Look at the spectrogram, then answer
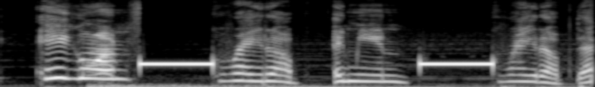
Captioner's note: beep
